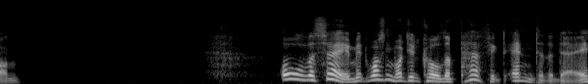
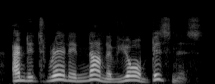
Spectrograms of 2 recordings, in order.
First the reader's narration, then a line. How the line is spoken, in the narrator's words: said Harry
